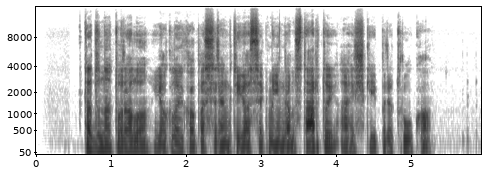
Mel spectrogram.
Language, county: Lithuanian, Kaunas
